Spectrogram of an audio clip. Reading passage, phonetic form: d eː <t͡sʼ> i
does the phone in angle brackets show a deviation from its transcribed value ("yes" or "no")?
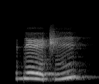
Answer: yes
